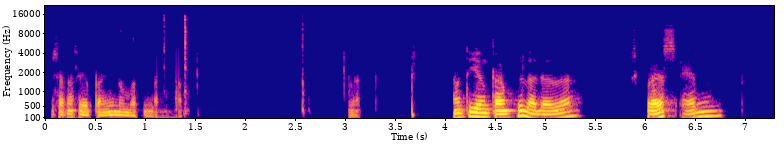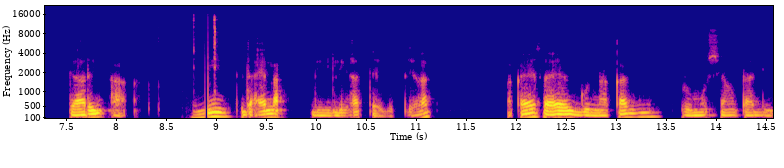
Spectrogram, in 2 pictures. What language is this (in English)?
Indonesian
